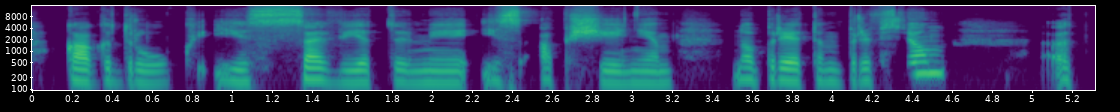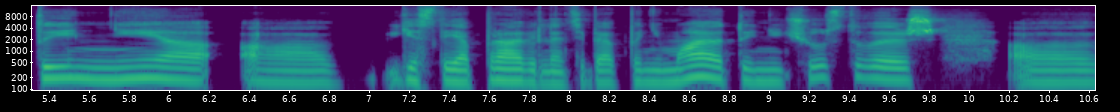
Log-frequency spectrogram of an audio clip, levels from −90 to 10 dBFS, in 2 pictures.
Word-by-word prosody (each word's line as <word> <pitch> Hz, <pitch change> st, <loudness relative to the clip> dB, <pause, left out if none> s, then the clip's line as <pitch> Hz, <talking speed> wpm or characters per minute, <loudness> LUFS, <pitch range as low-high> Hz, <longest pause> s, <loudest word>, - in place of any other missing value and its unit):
как 170 Hz, -1 st, +2 dB
друг: 150 Hz, -2 st, -8 dB, 0.2 s
и 160 Hz, -, -7 dB
с 160 Hz, -, +3 dB
советами, 155 Hz, -3 st, +2 dB
и -, -, -11 dB
с -, -, +8 dB
общением. 145 Hz, -1 st, +3 dB, 0.3 s
Но 185 Hz, -1 st, -6 dB
при 175 Hz, +1 st, +1 dB
этом 165 Hz, -1 st, -3 dB
при 165 Hz, +2 st, -5 dB
всём, 260 Hz, +8 st, 0 dB, 0.5 s
э, -, -, -4 dB
ты 195 Hz, 0 st, -2 dB
не, 190 Hz, +1 st, -3 dB, 0.3 s
а- 155 Hz, -1 st, -6 dB, 0.3 s
если 175 Hz, -1 st, +1 dB
я 160 Hz, -1 st, 0 dB
правильно 160 Hz, -5 st, -2 dB
тебя 155 Hz, 0 st, -5 dB
понимаю- 165 Hz, +7 st, -1 dB
ты 175 Hz, -, -6 dB
не 160 Hz, 0 st, -10 dB
чувствуешь, 195 Hz, -1 st, +5 dB, 0.3 s
а, 155 Hz, 0 st, -7 dB
165 Hz, 145 wpm, -25 LUFS, 155-185 Hz, 0.5 s, с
